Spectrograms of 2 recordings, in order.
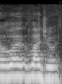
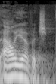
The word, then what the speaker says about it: Alievich: Did I say it right? No, but close. I'm the only person that really needs a catchy phrase because I have a bad name. It's Alievich.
